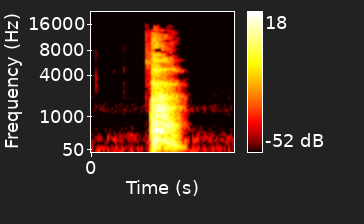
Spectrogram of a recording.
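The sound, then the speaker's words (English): A single short, voiced throat clearing from a man, loud and on its own, lasting under half a second with silence before and after. “Gotta clear the throat of all the sin and mucus.”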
